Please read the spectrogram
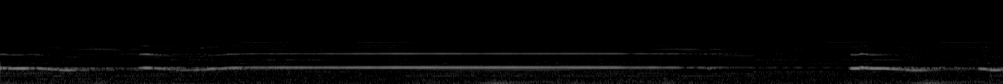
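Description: Quiet instrumental background music: a slow, single-line flute melody with sliding notes, one long held note through the middle, and a new phrase starting near the end.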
